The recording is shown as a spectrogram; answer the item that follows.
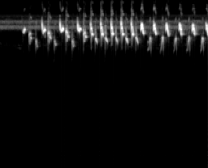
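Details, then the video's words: Rufous-capped warbler (Basileuterus rufifrons), an insect-eater, sings a fast, accelerating run of high, sharp chips and slurred notes, about five per second, with a faint steady hiss behind. "O canto do Pula pula de capuz vermelho"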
